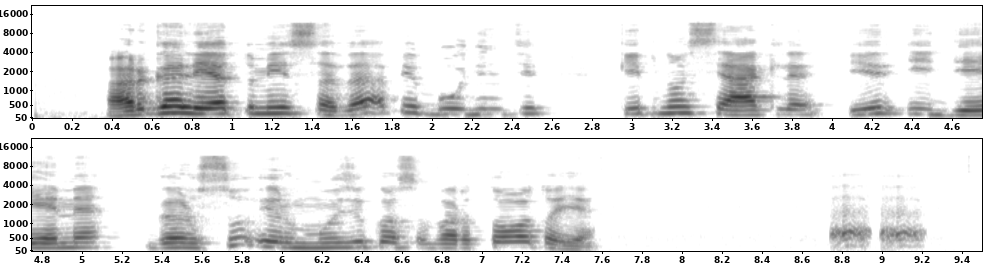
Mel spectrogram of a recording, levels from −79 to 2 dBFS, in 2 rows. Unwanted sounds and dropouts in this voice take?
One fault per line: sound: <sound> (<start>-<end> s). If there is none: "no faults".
sound: laugh (8.7-9.2 s)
